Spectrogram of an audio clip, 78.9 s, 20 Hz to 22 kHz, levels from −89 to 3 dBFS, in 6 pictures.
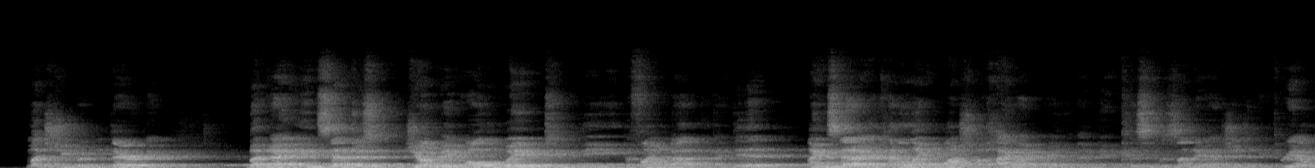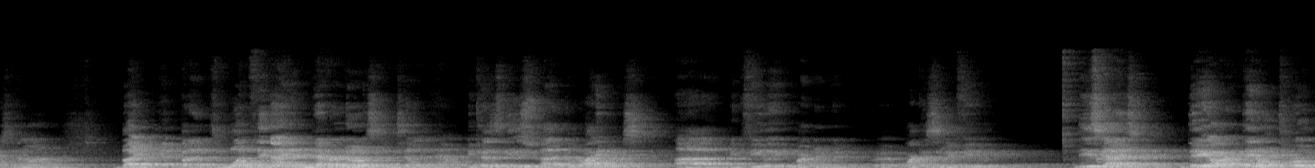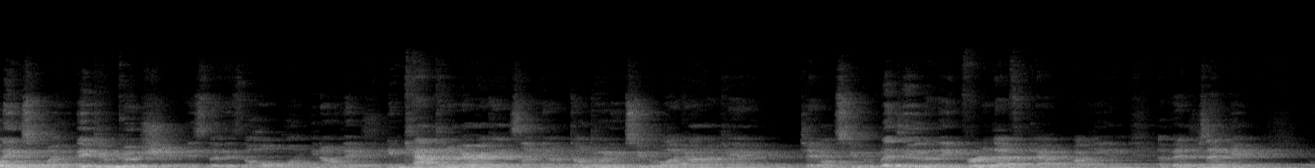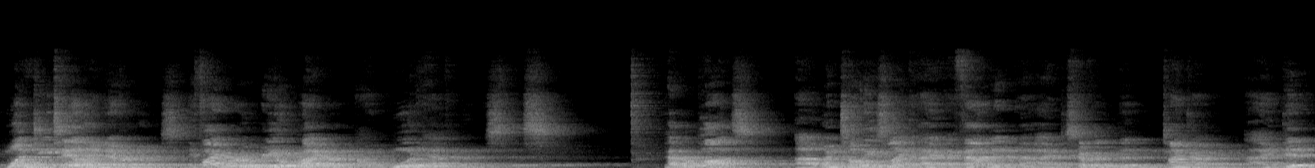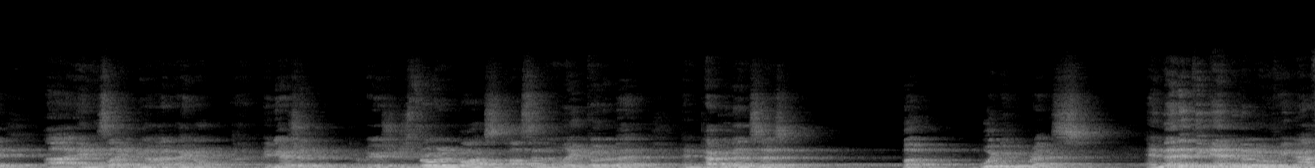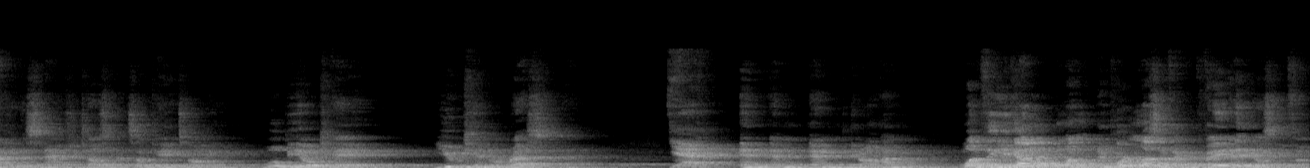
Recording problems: room echo; strong; dies away in 1.6 s
off-mic speech; far
echo of what is said; faint; throughout; 310 ms later, 20 dB below the speech

